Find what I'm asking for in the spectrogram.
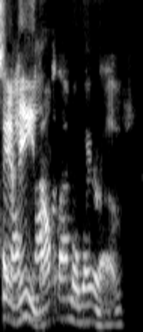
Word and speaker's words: Samhain: Well, Sam Hain is really pronounced Samhain. That's not the correct pronunciation of it, so I wouldn't count that. It's not a name. It's just Halloween in Gaelic.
